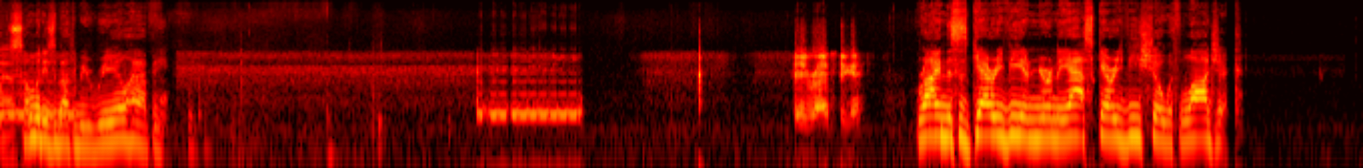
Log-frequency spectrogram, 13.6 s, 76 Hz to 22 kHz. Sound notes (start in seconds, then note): 4.7 phone ringing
